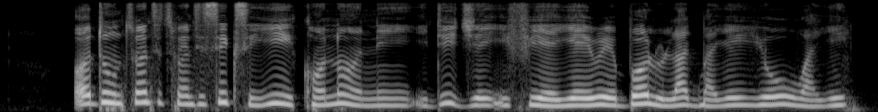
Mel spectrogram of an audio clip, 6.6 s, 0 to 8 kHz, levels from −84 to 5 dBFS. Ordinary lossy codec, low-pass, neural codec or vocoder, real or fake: none; 7.2 kHz; none; real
